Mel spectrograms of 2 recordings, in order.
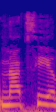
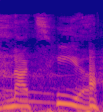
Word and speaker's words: Niatia: N-I-A-T-I-A. It's spelled like Nia-tia. No, so my name is spelled N-I-A-T-I-A, but it's pronounced Natia, like N-A-H. T-I-A, like Natia. not Natia or Niatia. Natia.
